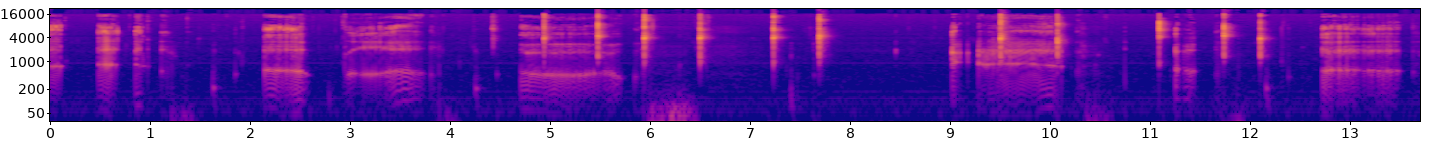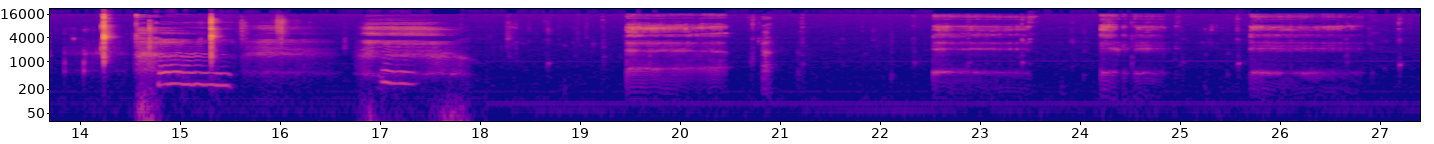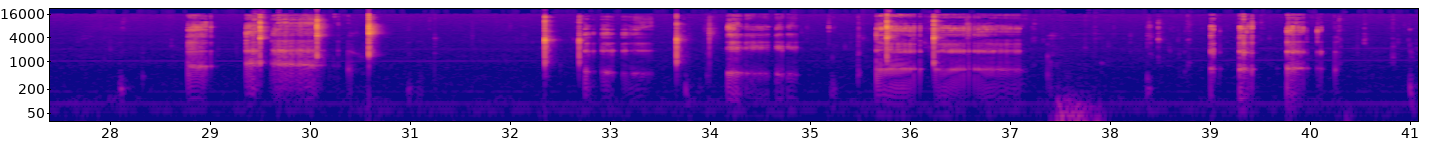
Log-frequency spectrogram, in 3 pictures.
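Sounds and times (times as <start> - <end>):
woman burping: 2.1 - 3.8, 4.7 - 5.8, 12.7 - 13.7, 14.6 - 15.6, 19.4 - 21.0, 22.5 - 23.4, 24.2 - 24.9, 28.8 - 30.2.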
